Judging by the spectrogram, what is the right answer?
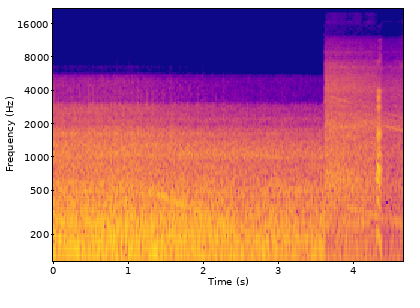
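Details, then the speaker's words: Dyson DC41 Animal curb-find vacuum, powered brush roll test: loud rough roar with heavy low rumble and uneven rattle ending in a sharp knock; brush roll parts spin independently, broken brushroll gear suspected. "they they kind of spin independently i'm not so sure that's a good thing i wonder if something's broken"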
